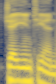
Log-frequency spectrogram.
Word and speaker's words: 今天: What does ginten pronounce jinten mean?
